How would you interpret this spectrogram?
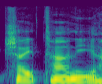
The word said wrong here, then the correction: Chaitanya: Hari. Chaitanya Hari heißt er, Chaitanya Hari.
